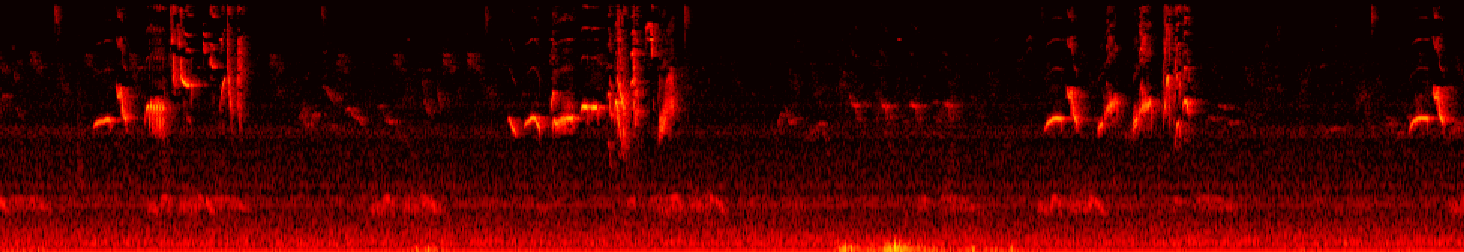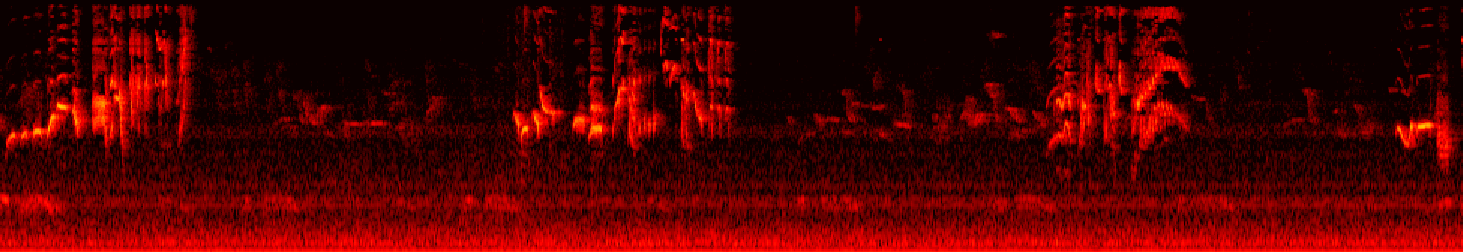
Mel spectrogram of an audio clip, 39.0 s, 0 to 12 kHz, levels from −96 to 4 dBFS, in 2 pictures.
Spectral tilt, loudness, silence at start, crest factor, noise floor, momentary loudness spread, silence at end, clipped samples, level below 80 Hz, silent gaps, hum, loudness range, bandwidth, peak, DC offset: -1 dB/octave; -40 LUFS; 0 s; 22 dB; -64 dBFS; 27 LU; 0 s; under 0.1%; -56 dBFS; none; none; 22 LU; 11.5 kHz; -24 dBFS; under 0.1%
